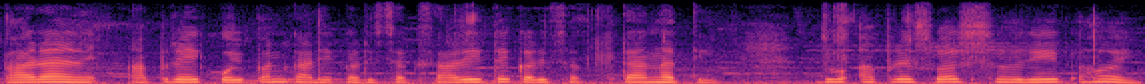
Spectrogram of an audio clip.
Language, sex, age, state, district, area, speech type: Gujarati, female, 18-30, Gujarat, Narmada, urban, spontaneous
